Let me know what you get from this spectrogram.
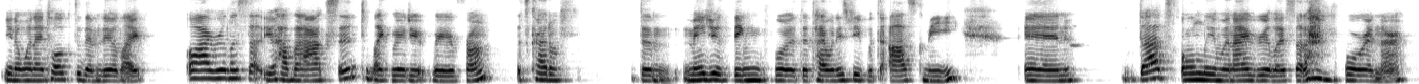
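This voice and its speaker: A woman's voice: mid-range voice, normal speed. A young adult woman from Japan, an international university student, answering interview questions in a reflective, searching way.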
